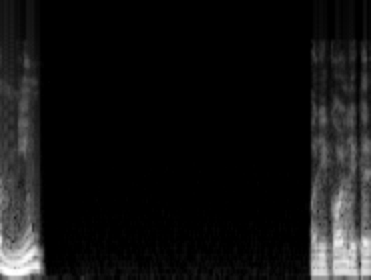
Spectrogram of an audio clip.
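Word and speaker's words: μ: हाउ to pronounce it, we pronounce it म्यू।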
